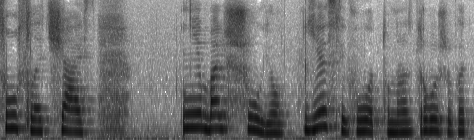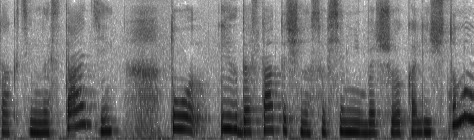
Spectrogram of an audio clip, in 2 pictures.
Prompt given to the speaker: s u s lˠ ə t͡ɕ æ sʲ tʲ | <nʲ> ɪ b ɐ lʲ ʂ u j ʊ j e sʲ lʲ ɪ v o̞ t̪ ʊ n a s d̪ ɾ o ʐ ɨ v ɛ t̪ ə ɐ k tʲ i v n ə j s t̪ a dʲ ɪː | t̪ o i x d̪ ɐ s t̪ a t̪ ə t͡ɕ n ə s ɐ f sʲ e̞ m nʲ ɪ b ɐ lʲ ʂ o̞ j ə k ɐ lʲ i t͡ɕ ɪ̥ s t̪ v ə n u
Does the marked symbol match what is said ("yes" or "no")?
yes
